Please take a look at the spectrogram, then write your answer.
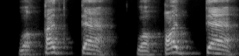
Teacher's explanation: Here we are dropping the dal. So we are not mentioning the dal. We are going to read the qaf and then go to ta.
